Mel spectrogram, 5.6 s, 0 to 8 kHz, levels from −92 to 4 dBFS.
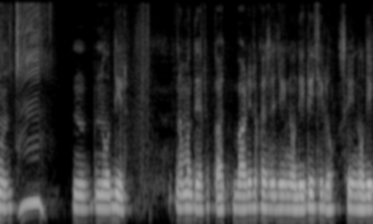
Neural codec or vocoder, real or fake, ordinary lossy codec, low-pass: none; real; none; none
